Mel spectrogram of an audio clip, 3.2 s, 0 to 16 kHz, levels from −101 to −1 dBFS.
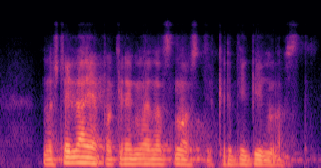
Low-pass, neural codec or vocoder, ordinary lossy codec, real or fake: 7.2 kHz; codec, 16 kHz, 2 kbps, FreqCodec, smaller model; Opus, 32 kbps; fake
